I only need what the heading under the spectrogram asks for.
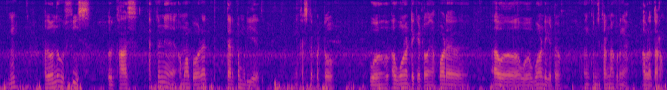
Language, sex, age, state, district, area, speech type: Tamil, male, 18-30, Tamil Nadu, Tiruchirappalli, rural, spontaneous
